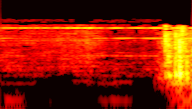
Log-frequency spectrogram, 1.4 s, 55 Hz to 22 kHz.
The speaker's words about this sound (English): I should think it was about 5 to 8 when the phone rang in my desk.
